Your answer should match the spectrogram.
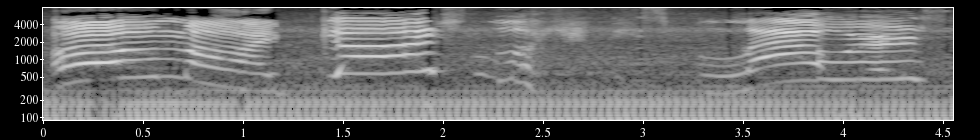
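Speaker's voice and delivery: high, loud, drawn-out delight; excited gasp. Real, not acted. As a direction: gush over the flowers as if stunned. Discovering flowers in a yard.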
